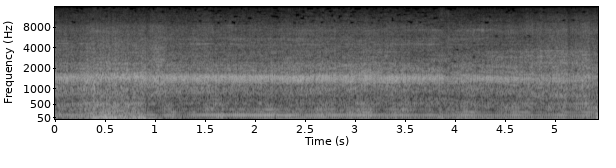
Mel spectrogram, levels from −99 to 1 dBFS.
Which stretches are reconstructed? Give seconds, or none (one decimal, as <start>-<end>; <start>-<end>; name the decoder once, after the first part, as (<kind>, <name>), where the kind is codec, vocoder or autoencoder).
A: 2.2-2.7 (vocoder, BigVGAN v2)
